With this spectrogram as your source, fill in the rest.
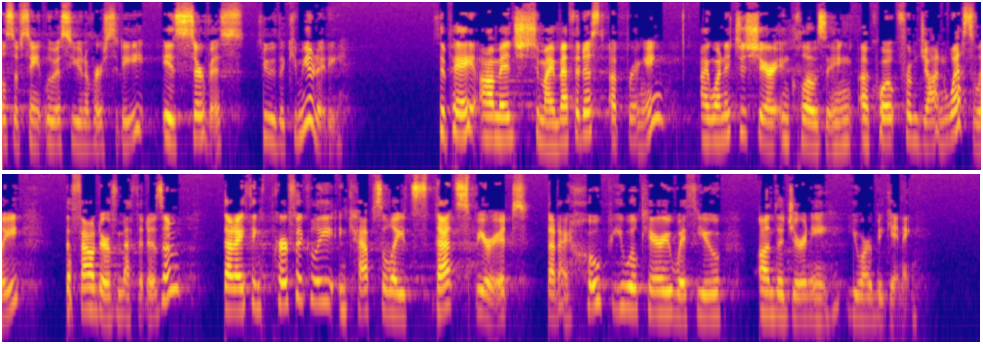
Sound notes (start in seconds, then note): none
